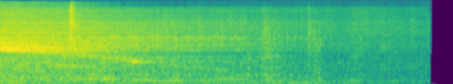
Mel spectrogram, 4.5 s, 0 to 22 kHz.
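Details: 1977 Rockwell Model 10 contractor table saw after a suspended motor mount mod, with a bracing board against startup pull. The motor spins up with a smooth, even whir and fades steadily, no knocking or rattle. Normal motor run.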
